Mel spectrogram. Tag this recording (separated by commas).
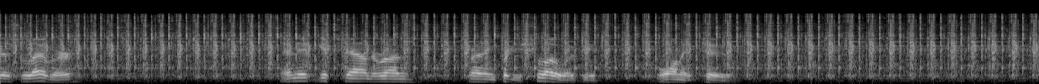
Speech, Engine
